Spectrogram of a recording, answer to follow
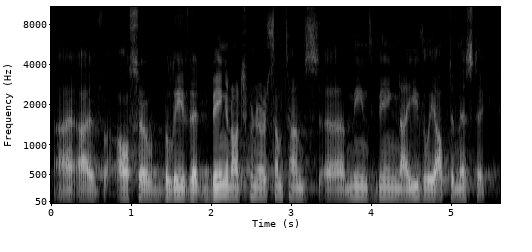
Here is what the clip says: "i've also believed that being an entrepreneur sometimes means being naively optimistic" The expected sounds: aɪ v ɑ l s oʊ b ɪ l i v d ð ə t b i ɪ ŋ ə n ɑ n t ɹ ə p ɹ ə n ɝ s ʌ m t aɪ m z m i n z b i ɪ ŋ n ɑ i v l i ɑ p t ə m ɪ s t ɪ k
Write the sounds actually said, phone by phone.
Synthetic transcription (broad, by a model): aɪ v ɑ l s oʊ b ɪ l i v ð ə t b i ɪ ŋ ə n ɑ n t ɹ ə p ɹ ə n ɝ s ʌ m t aɪ m z m i n z b i ɪ ŋ n ɑ i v l i ɑ p t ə m ɪ s t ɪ k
